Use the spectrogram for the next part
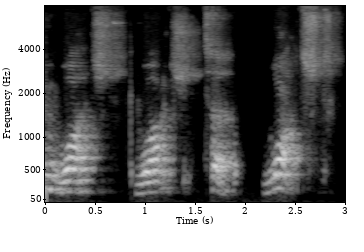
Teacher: Here we've got watched, now that ends in the /ch/, so you didn't watch/id/ TV yesterday, you watch/t/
